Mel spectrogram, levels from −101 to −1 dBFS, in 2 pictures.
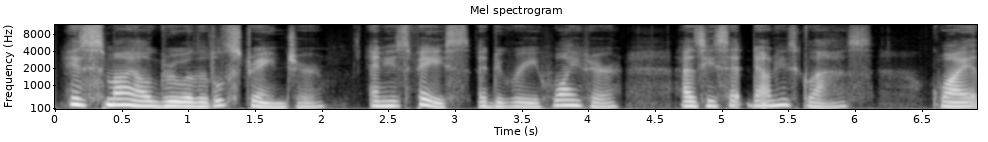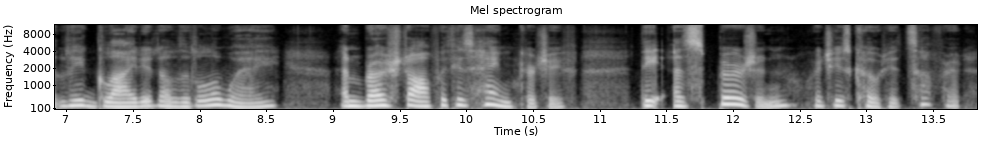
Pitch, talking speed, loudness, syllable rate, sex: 185 Hz, 155 wpm, -17 LUFS, 4.6 syllables/s, female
